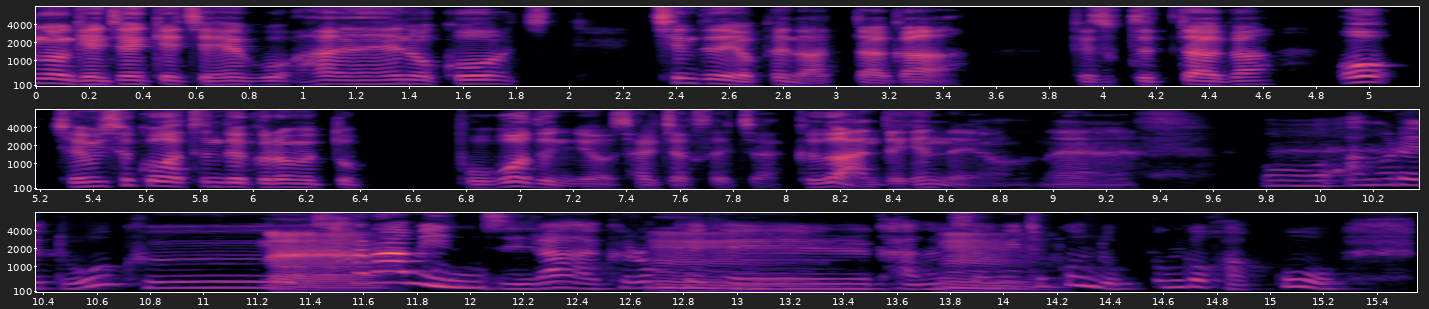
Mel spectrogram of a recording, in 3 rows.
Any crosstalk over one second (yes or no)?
yes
